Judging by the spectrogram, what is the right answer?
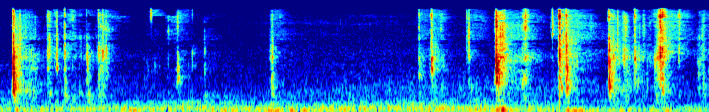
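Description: Code being typed on a computer keyboard in irregular clusters of crisp, close key taps with short gaps, some strokes sharper and louder, over a faint low background hum.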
